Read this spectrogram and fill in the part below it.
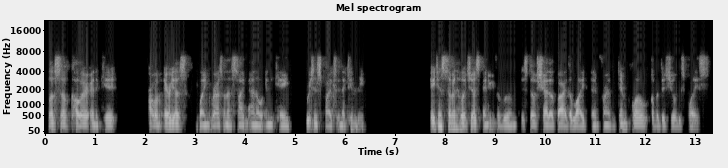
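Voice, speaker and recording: A man reading stage directions as narrator in a live table read, measured and descriptive. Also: on the low side, fairly even intonation, no echo, lo-fi sound.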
